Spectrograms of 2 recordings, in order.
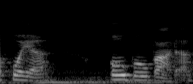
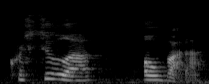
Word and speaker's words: Crassula ovata: I wanted to call it the Hoya obovata, like pronounce it like that, but it's not. It's Crassula ovata. There's no B in there.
